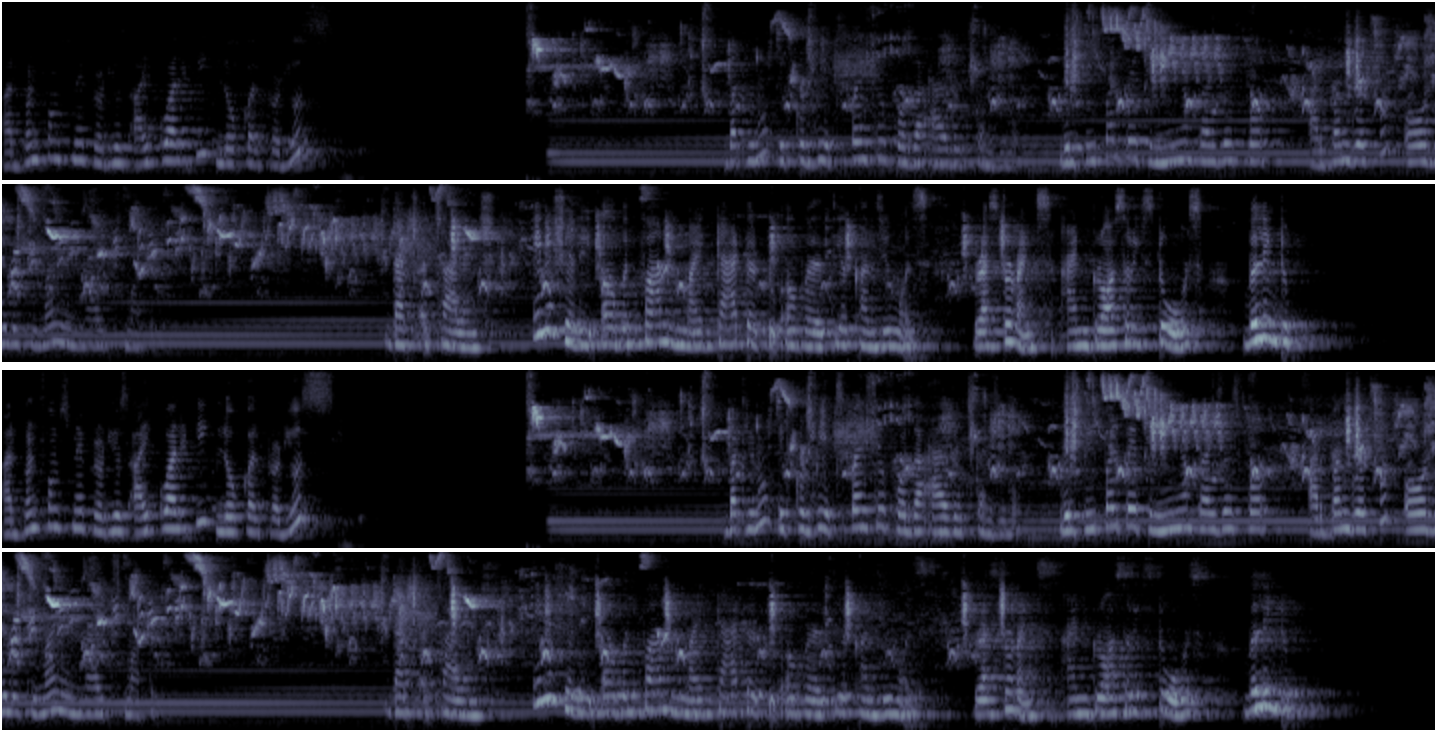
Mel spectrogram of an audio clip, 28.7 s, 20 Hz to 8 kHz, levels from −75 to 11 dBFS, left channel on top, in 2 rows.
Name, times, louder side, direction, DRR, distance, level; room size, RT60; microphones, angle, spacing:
voice 1, 0.0-3.3 7.2-12.8 13.1-15.9, right 5 dB, 80° right, 0.5 m, -37 dB
sound 1, 5.2-20.4 20.7-21.2 21.8-22.1 22.5-22.9 23.2-23.3 23.8-24.4, right 5 dB, 15° right, 0.3 m, -30 dB
sound 2, 5.4-22.8, equal, 5° left, 0.7 m, -51 dB
voice 2, 18.2-19.3 19.6-23.6 24.0-27.3, left 3 dB, 80° left, 1.0 m, -32 dB
19.0 x 8.1 x 4.8 m
head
